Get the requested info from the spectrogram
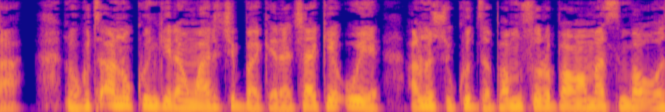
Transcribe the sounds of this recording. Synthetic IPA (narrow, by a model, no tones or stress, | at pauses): no̞kutiano̞kuŋɡiɾamwaɾit͡ʃibʱak̬eɾat͡ʃake̞ʔuje̞ | ano̞ʐikud͡zapamuso̞ɾo̞pawamasimbaoːse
